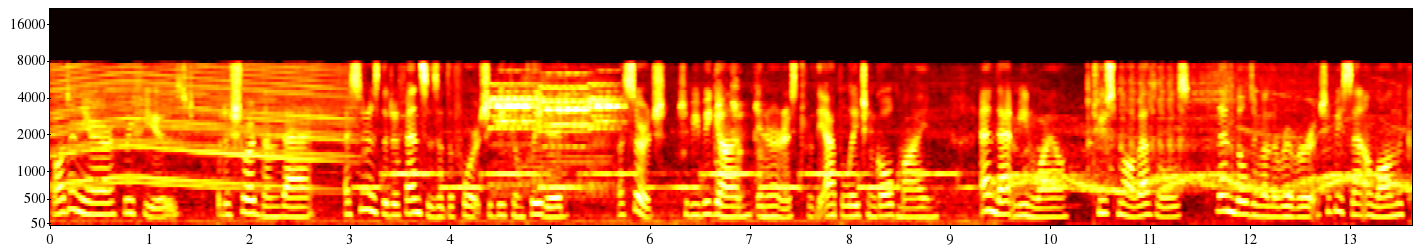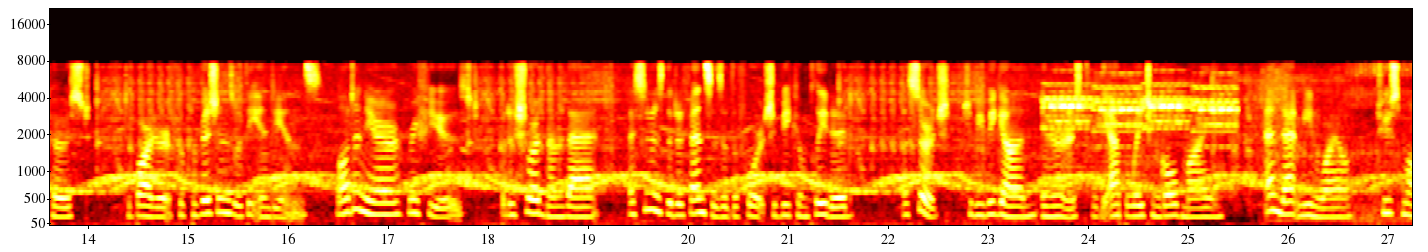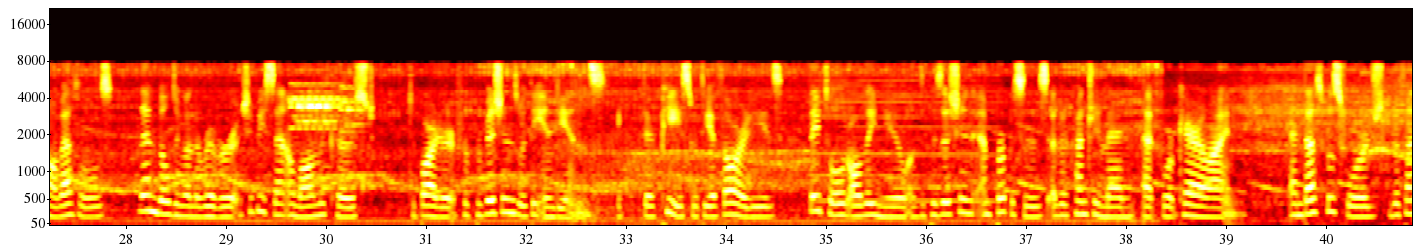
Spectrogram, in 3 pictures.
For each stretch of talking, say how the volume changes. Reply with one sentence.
You can hear the talking from 0.0 to 40.8 s, at a steady volume.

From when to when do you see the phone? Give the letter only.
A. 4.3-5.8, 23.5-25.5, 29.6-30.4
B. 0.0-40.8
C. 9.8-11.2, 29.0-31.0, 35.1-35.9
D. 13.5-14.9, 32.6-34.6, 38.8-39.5
A.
